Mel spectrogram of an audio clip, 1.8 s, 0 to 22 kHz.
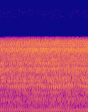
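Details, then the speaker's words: Small air compressor for airbrush work, listed at 47 decibels: a low, steady, even hum with no knocks or rattles. Very quiet normal running. "a difference immediately barely any saying that was it they're saying but it's very very quiet that is a compressor I can use at any time of the day or night with no issues whatsoever"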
